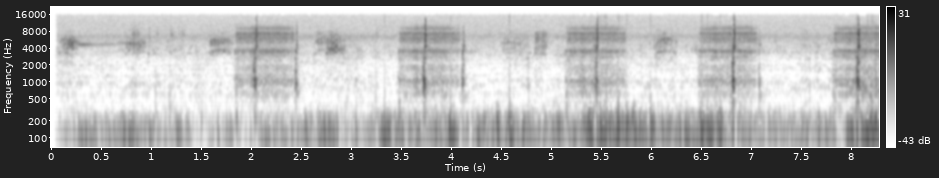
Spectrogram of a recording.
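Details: A pair of coscoroba swans at Chaco Lodge on 4 April 2018 gives loud, nasal, trumpeting honks about every one and a half seconds over heavy low rumbling wind noise.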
